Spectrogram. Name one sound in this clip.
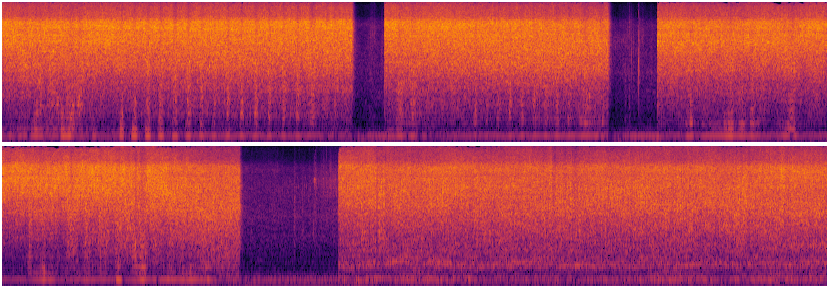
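A jet of water hisses and sprays against concrete.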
